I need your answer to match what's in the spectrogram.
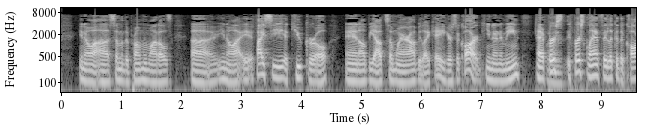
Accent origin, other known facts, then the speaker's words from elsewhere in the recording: Los Angeles, California, United States; I was born in Los Angeles.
